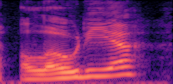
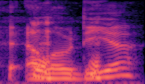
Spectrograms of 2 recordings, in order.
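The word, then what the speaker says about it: Elodea: Plants, Brazilian Elodia. It's a water weed. – I was wondering how that was going to be pronounced. – Elodia. Elodia.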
